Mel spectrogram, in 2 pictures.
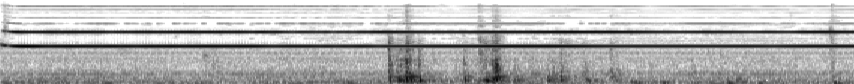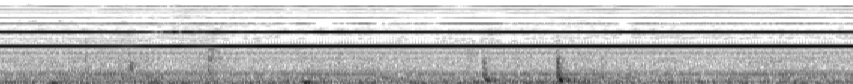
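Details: Fire alarm panel system test with real smoke in the detector, after all-point test and reset, panel bugged: high unbroken alarm tone sounding continuously over bumping and handling.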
